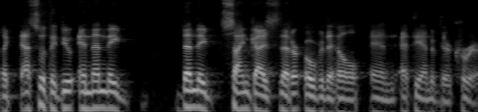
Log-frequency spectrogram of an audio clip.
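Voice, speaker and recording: A man with an American accent at a moderate pace, with ordinary pitch variation, on a very clean recording with a silent background. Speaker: sports podcaster. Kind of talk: podcast discussion.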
